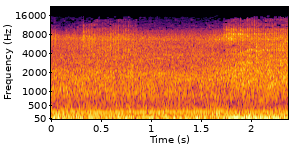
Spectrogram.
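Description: Road traffic: a queue of cars running at a crawl close by, a steady engine hum over road noise that grows a little louder near the end.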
